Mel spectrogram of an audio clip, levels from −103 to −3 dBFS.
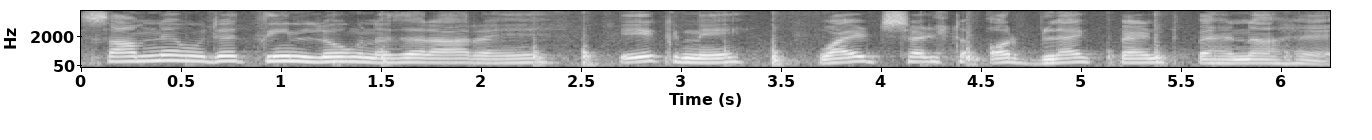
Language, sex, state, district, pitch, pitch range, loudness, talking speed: Hindi, male, Madhya Pradesh, Katni, 185 Hz, 170-215 Hz, -14 LUFS, 155 wpm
